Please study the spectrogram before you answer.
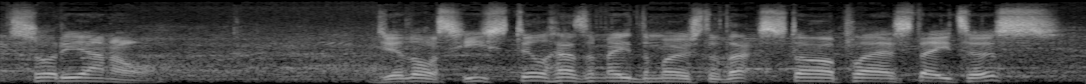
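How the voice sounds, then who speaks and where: A man from Spain with an English accent giving measured, analytical play-by-play football commentary. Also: fairly high pitch. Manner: measured, analytical calling of the action. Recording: loud crowd and stadium noise.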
